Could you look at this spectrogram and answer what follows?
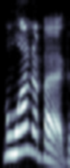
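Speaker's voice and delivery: put-on high, slow little-girl voice; granddaughter voice. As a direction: play a small child announcing her choice. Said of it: "She goes".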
